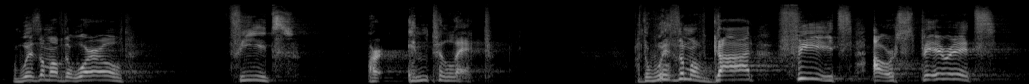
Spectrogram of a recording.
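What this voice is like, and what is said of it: Speaks with a noticeable accent. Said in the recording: “Regardless of my accent”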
